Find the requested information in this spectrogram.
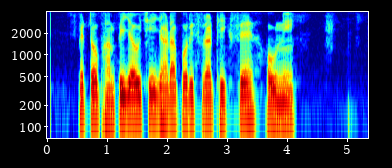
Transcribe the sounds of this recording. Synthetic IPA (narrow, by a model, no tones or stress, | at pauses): peʈɔpʰampid͡ʒawt͡ʃʰid͡ʒʱaɽapɔɾisɾaʈʰiksehowni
